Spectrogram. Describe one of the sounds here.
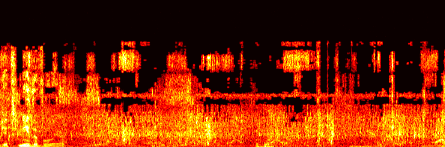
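Oars splash softly in water.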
